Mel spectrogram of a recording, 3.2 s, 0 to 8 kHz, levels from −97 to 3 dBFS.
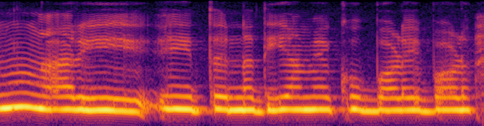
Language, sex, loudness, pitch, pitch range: Bhojpuri, female, -11 LUFS, 270 Hz, 265-280 Hz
